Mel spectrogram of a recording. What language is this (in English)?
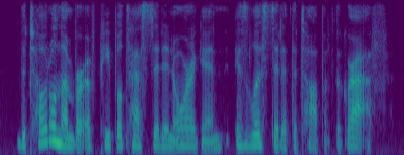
English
